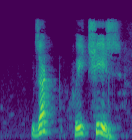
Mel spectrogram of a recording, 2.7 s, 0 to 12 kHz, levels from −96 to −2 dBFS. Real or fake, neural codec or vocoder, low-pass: real; none; 7.2 kHz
